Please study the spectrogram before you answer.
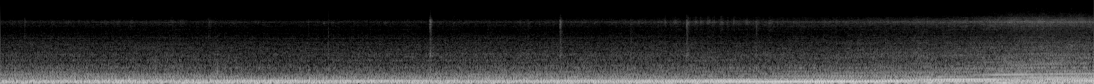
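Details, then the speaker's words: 1993 Subaru Impreza GC2 with the EJ18 engine, FWD, accelerating up an interstate on-ramp: the engine pulls through the revs with a deep, raspy, uneven puffing from a bad exhaust leak. "hopefully what you can get that sounded is the sound that this car makes it's not impressive it's not allowed you can probably tell there's a bad exhaust li right now together"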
